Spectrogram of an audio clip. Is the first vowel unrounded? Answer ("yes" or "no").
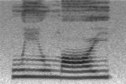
yes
